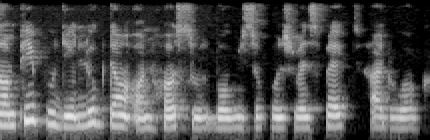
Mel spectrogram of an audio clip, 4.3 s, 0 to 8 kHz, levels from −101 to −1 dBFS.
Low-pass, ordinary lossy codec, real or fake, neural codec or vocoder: 7.2 kHz; none; real; none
